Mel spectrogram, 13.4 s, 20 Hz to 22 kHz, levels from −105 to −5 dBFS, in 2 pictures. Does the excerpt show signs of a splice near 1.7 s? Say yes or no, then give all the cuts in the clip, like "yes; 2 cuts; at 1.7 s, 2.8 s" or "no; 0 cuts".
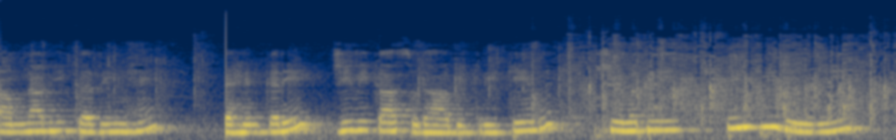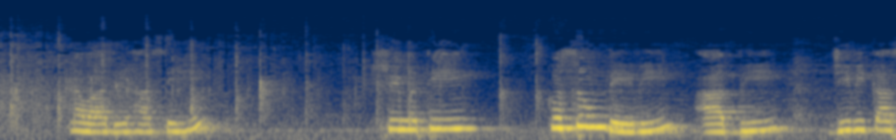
yes; 1 cut; at 1.7 s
